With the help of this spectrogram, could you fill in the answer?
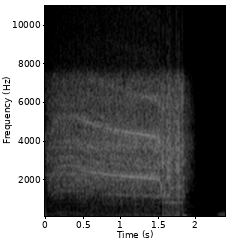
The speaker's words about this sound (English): If I hear that one more time, I'm going to take that electric drill and shove it where the sun doesn't shine the next time I see you.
